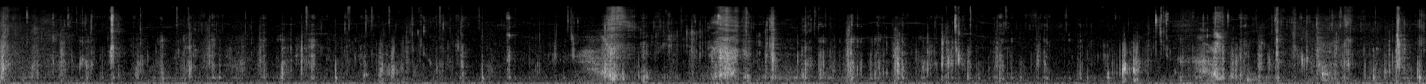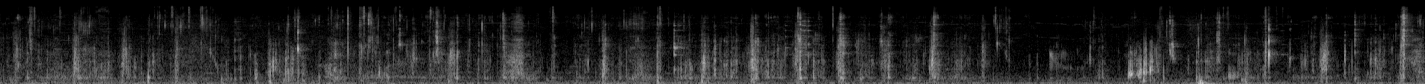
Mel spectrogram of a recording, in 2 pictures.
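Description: A person eating close to the microphone: chewing and biting, with many short, irregular mouth clicks and occasional louder bites.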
